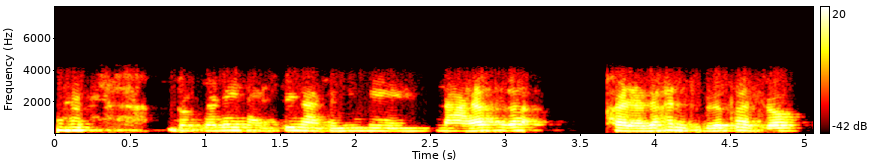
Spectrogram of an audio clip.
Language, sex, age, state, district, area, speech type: Manipuri, female, 45-60, Manipur, Imphal West, rural, conversation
